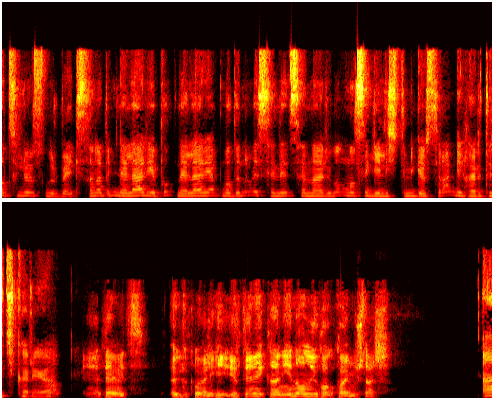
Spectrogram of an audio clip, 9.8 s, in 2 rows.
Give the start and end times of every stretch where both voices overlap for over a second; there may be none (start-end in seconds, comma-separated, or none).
none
